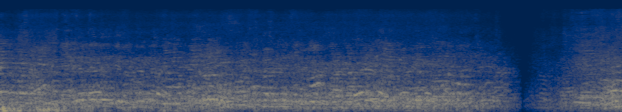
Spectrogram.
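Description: Chatter of many boys' voices talking over one another, no single voice standing out. It cuts off suddenly about five seconds in, then voices return.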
